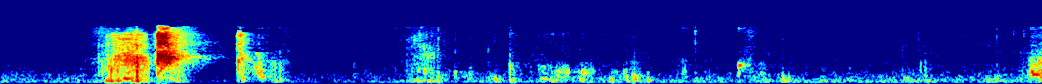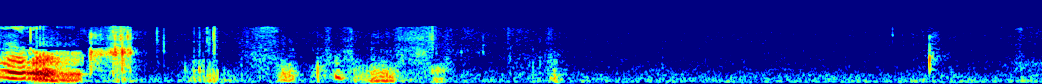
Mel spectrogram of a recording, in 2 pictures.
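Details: A dog making strange noises indoors: a quick loud gruff yelp, scattered soft snuffles and clicks, a second rough grunting burst near the middle, then more faint scattered snorts.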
